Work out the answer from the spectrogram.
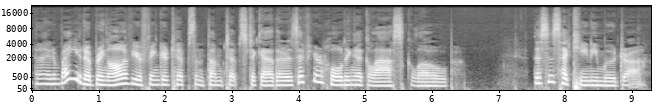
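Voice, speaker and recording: A woman leading a gentle yoga and breathing class, speaking softly and sometimes dropping to a whisper. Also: fairly low pitch, no echo, studio quality. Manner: slow, soft-spoken and gentle, drifting into whispers. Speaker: yoga instructor.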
